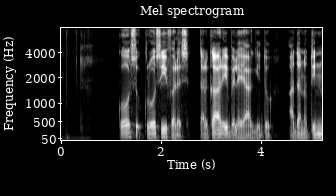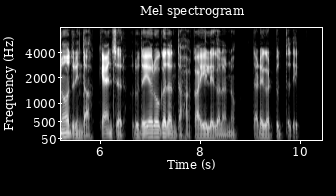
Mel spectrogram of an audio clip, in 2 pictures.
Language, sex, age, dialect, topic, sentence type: Kannada, male, 18-24, Mysore Kannada, agriculture, statement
